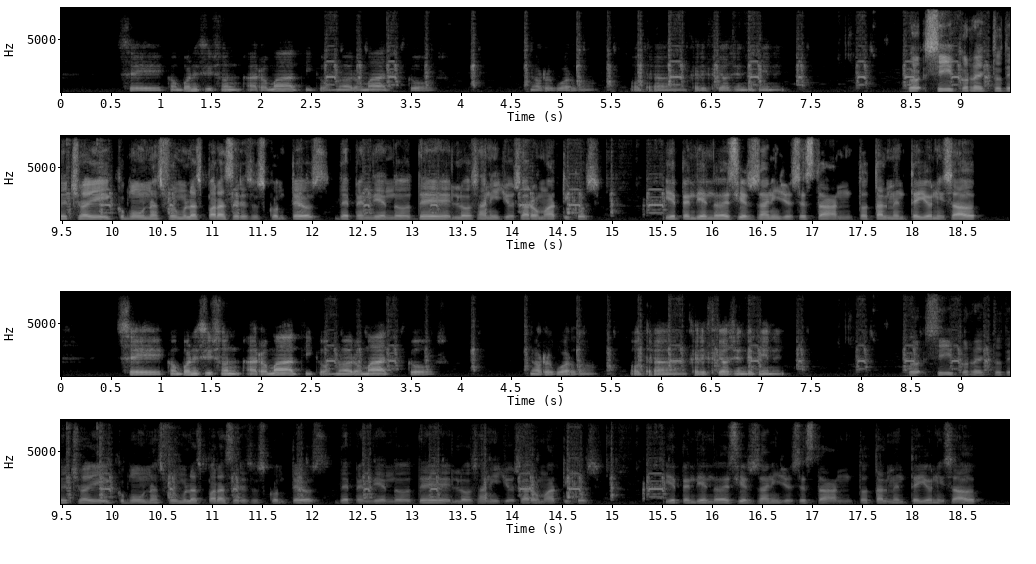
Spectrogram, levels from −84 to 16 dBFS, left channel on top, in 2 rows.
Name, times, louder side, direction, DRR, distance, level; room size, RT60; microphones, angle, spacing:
voice 1, 0.6-3.8 4.7-5.4 5.7-7.2, right 6 dB, 75° right, 0.3 m, -36 dB
sound 1, 2.6-3.7 4.1-4.2 4.6-4.7 5.1-7.0 7.3-7.5 7.8-8.6 8.9-10.1 10.5-11.3 11.8-12.0 12.5-12.6 13.2-13.3 13.7-13.8 14.1-14.3 14.5-15.6, left 3 dB, 10° left, 0.4 m, -41 dB
voice 2, 8.5-14.9 15.5-18.6, left 10 dB, 90° left, 0.3 m, -34 dB
7.6 x 3.5 x 5.4 m
head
